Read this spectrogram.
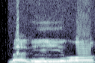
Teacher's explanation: Jadi pas mau ngeluarin gha-nya itu berat.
